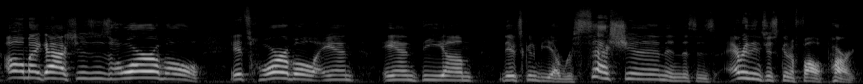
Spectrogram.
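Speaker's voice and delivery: high, loud hammed-up panic; mock alarm. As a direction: wail like a doom-saying economist. Voicing economists' panicked predictions.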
